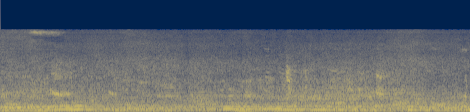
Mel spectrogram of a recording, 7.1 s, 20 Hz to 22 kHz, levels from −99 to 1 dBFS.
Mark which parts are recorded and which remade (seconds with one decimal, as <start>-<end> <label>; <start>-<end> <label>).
0.0-1.9 remade; 1.9-2.5 recorded; 2.5-3.9 remade; 3.9-4.3 recorded; 4.3-7.1 remade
